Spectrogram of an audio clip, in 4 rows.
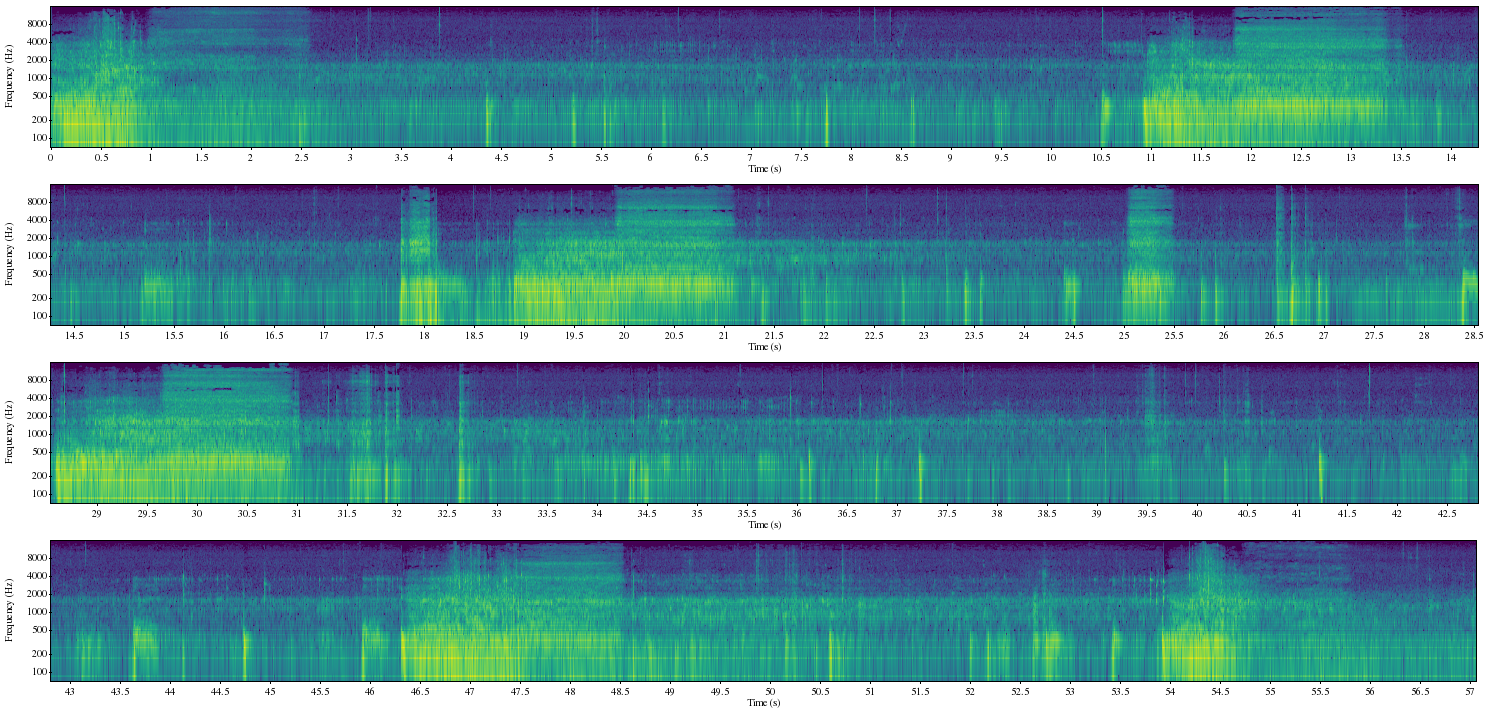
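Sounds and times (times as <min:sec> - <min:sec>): underwater bubbles rushing: 0:00.0 - 0:05.7, 0:10.6 - 0:14.6, 0:17.8 - 0:23.1, 0:28.6 - 0:34.9, 0:46.4 - 0:57.0.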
